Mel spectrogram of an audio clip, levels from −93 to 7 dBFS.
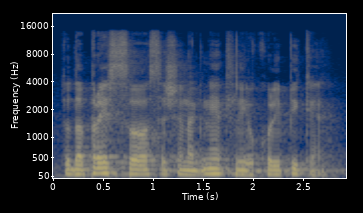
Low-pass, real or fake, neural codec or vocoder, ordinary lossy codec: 14.4 kHz; fake; vocoder, 44.1 kHz, 128 mel bands, Pupu-Vocoder; none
